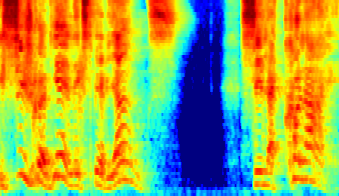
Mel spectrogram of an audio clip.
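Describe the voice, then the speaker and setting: A man speaks loudly at an extremely high pitch. His pitch swings very widely. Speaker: spiritual teacher. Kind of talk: spiritual talk. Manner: forceful.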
